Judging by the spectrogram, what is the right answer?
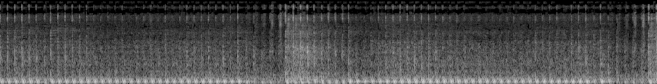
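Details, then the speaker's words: Vintage Kohler motorhome generator, big flathead single-cylinder (guessed 400–500 cc), gravity-fed: uneven thumping, speed sagging and recovering every few seconds; rough running and surging, not yet tuned. Owner suspects loose condenser/capacitor and low fuel pressure; wants choke. "The capacitor, the thing was popping off. So that's probably causing an issue. I would not be surprised."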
